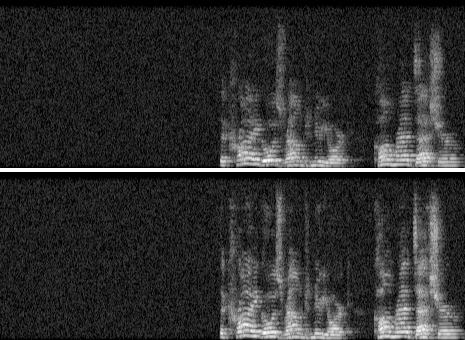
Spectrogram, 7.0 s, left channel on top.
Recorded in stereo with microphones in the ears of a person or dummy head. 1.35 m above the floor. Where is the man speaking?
75° right (ahead or behind), 3.5 m; by 6.9 s 40° right (ahead or behind), 2 m.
